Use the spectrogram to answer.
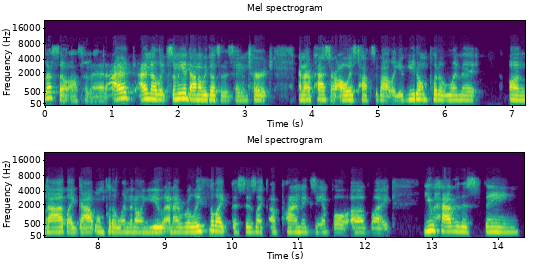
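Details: Adult woman speaking; normal speech.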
